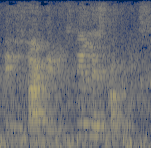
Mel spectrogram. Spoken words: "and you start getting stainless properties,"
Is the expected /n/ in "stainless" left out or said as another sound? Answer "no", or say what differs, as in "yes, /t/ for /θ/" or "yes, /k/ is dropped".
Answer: yes, /n/ is dropped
